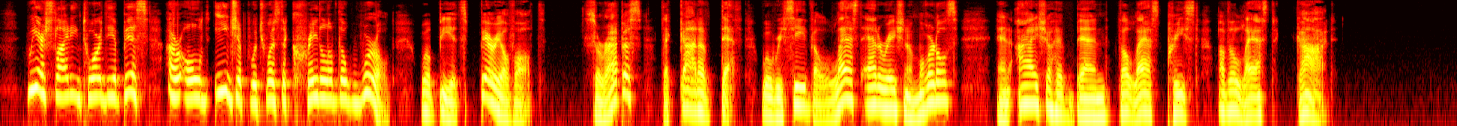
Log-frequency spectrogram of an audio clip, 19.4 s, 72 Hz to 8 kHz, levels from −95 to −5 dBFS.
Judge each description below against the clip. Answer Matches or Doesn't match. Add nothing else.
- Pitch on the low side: Doesn't match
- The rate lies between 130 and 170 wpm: Matches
